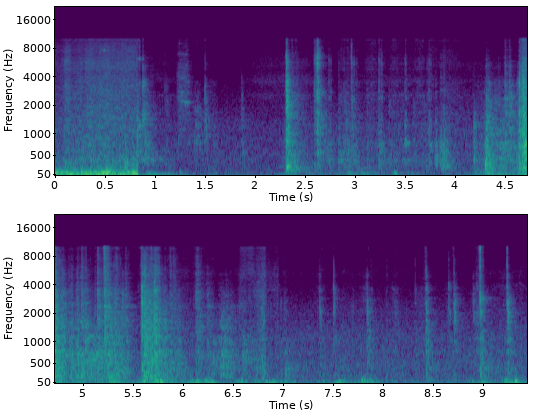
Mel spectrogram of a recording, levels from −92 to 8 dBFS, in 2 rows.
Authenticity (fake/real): fake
